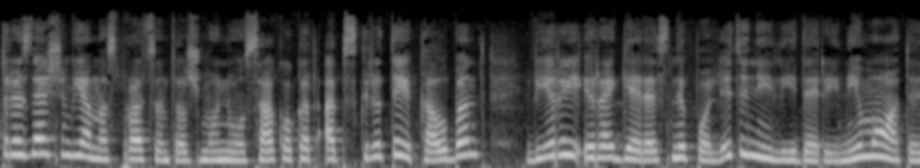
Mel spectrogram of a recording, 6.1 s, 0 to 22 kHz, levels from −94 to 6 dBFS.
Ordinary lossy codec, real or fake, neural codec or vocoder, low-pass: MP3, 64 kbps; fake; codec, 44.1 kHz, 7.8 kbps, DAC; 19.8 kHz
